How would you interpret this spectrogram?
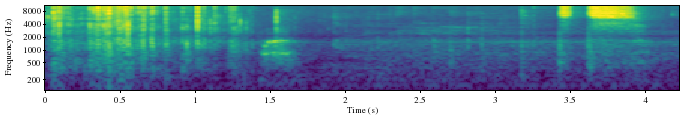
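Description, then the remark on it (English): A trading card pack is torn open with crinkly, crackling foil sounds in a busy burst, then a couple of short, sharp rips of thin wrapper, all fairly quiet with no talking. “Let's crack this open. Card 33.”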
